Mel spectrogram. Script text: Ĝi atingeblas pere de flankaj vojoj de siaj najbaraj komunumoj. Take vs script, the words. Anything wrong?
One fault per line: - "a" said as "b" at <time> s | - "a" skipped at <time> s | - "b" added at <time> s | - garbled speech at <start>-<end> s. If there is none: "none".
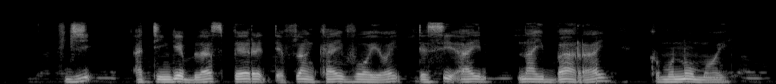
none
